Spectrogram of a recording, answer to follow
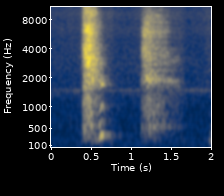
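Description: A woman's stifled outburst behind her hand: a sudden sharp burst of breath about half a second in, then a hissing exhale that fades away.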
